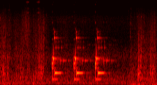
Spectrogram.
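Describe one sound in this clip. Short bright chimes ring in quick succession.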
